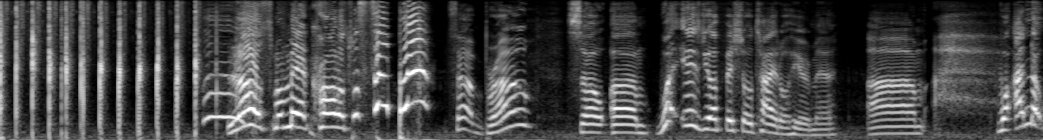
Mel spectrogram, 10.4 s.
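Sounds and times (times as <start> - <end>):
person clapping: 0.0 - 2.4
speech: 2.3 - 3.9, 4.5 - 10.4.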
